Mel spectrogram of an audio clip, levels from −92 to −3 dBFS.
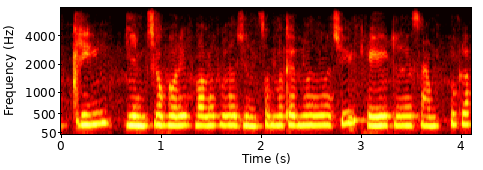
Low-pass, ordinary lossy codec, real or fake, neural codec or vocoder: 7.2 kHz; Opus, 24 kbps; fake; codec, 24 kHz, 3 kbps, HILCodec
